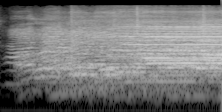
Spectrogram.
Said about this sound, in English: If you believe it, then shout.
